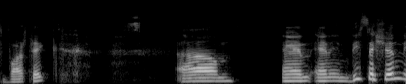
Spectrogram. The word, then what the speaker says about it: Bartek: The name is pronounced as Bartek.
